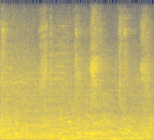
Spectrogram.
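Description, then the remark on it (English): A dense, steady crowd murmur of many overlapping voices in a busy market in an Asian city, vendors calling out as people sell their wares and hustle, a constant mid-level hubbub with occasional louder shouts rising above it. “So you can hear all the sounds of the people selling their wares, hustling.”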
